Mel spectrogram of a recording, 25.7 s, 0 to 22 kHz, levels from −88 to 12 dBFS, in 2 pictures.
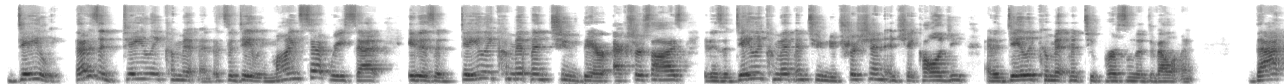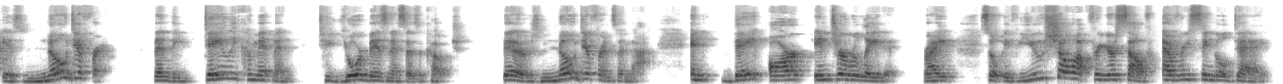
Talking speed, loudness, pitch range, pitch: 160 wpm, -18 LUFS, 175-240 Hz, 215 Hz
